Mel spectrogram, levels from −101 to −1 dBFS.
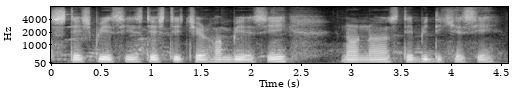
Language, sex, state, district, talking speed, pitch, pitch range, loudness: Nagamese, male, Nagaland, Kohima, 195 wpm, 110 Hz, 105-115 Hz, -15 LUFS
